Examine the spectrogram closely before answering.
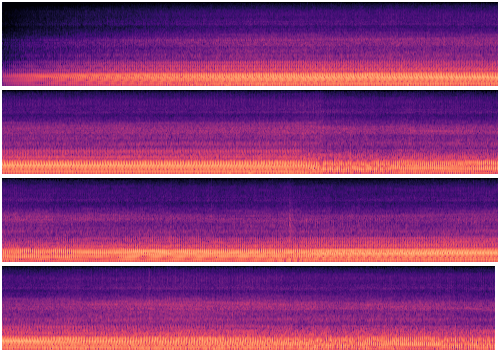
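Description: Dirt bike engine running with a steady, even note that fades in over the first few seconds. The note drops briefly about twelve seconds in, then settles again at a slightly different pitch.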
